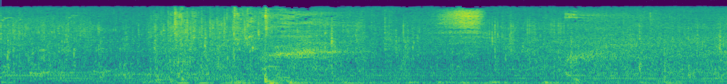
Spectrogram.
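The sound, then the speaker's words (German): A motorboat stops on the water: water sloshing and splashing around the boat, with a steady low rumble beneath, continuous with no one speaking. “Schau mal, Julian, dort hält ein Motorboot an.”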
